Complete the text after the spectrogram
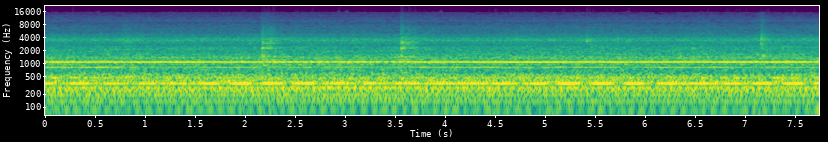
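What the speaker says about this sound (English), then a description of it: "And then we turn the mixer on. A little noisy." Electric stand mixer running loud and close while mixing fresh milled wheat bread dough with eggs, a constant motor hum and whine with faint periodic knocks.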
